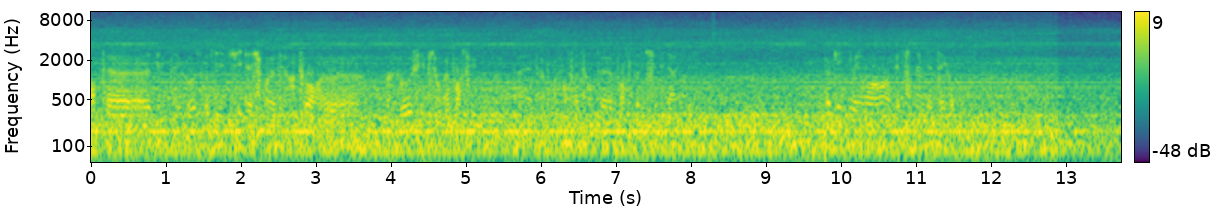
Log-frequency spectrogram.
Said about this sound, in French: C'est impressionnant hein, quand même. Ça, ça a l'air hyper maniable. C'est maniable parce que c'est un avion école donc c'est le hein, euh, c'est relativement maniable.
